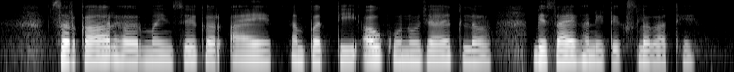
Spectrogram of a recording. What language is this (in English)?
Chhattisgarhi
